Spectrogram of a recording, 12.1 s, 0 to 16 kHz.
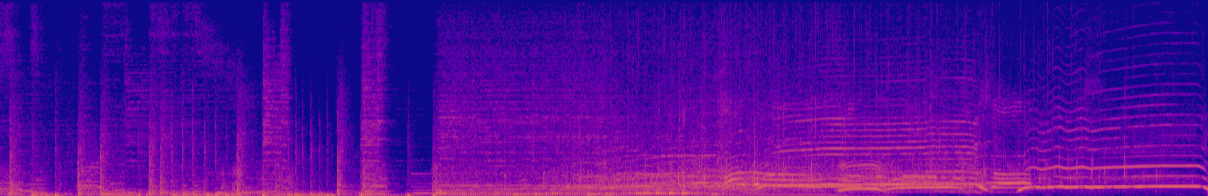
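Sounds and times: band theme music: 0.0s - 9.1s
studio audience cheering: 4.8s - 12.0s.

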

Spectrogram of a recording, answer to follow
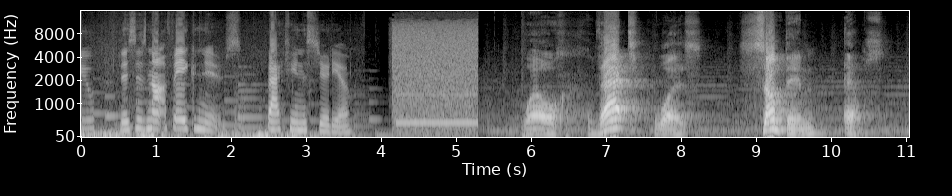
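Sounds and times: static hiss: 4.2s - 5.3s.

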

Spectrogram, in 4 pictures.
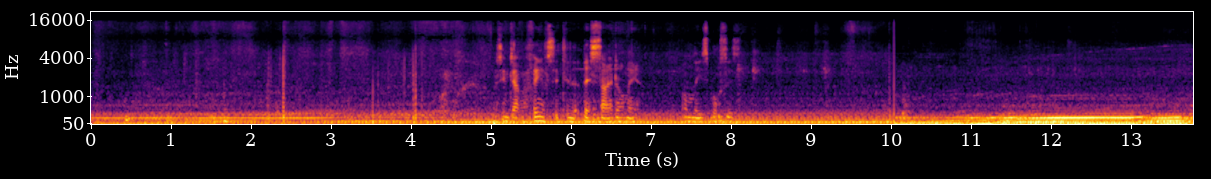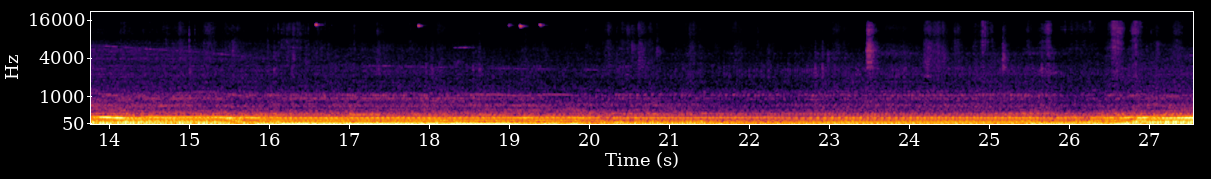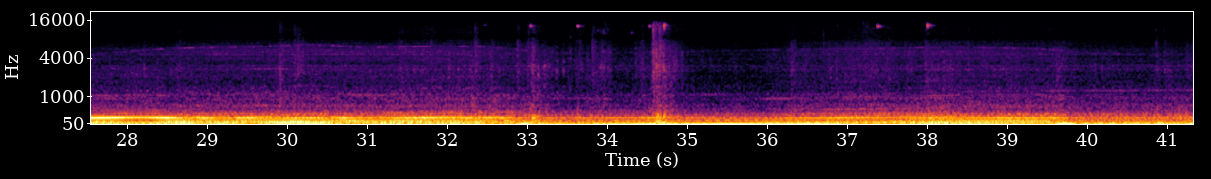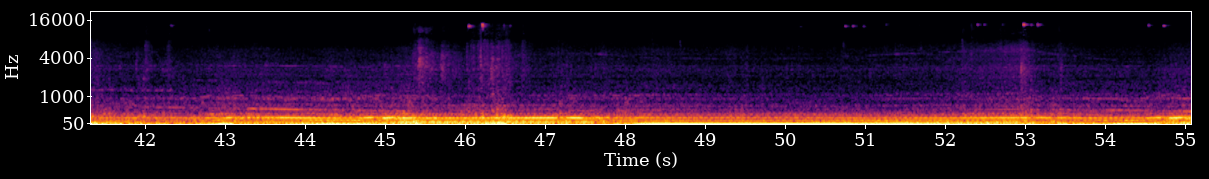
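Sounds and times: bus diesel engine accelerating: 0.0s - 55.0s.

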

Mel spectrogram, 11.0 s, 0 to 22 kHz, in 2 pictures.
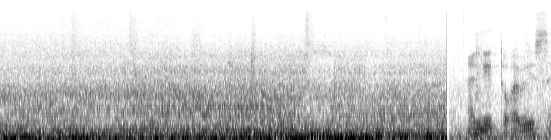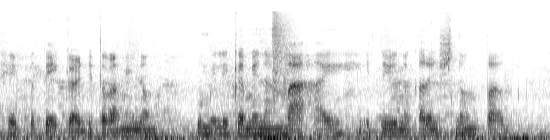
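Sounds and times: road traffic rumble: 0.0s - 4.5s.

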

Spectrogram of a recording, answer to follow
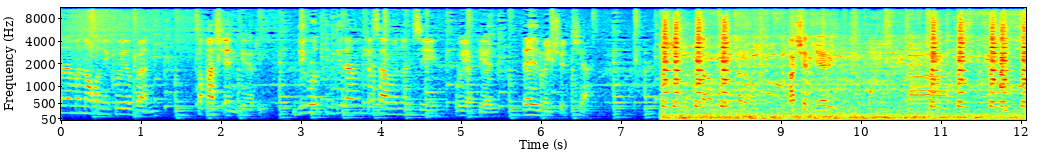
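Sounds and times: background music: 0.0s - 12.0s
bus engine and road rumble: 7.5s - 12.0s.

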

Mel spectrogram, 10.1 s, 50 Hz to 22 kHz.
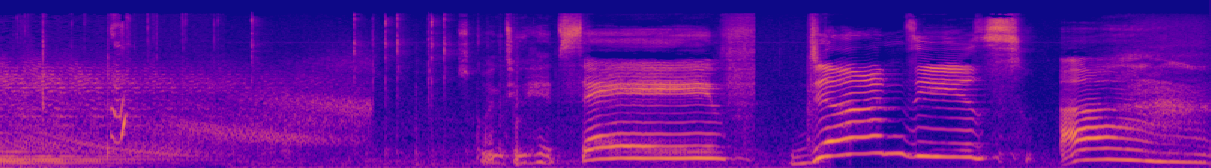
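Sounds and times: laptop keyboard typing: 3.1s - 3.8s.

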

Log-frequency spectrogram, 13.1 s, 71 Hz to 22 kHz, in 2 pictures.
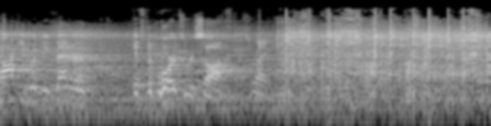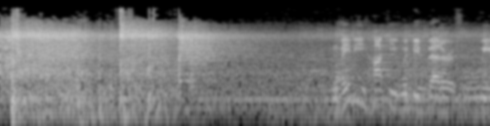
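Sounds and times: stick and puck clicks: 3.7s - 7.0s.

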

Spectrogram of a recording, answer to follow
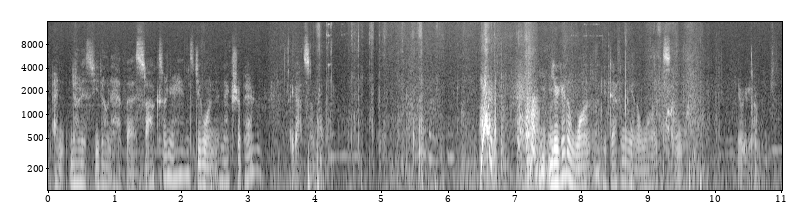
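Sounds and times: rummaging in a backpack: 3.8s - 10.8s
zipper zip: 4.5s - 7.8s.

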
